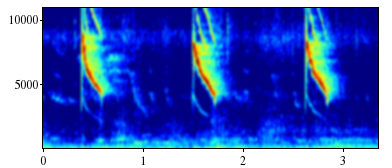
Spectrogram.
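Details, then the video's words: Oriental white-eye lure call, used to make other birds answer with open beaks: three thin, high, downward-sliding notes about a second apart, each a quick bright slur, over quiet background. "PANCINGAN PLECI pasti AMPUH 100% nyaut buka paruh."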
